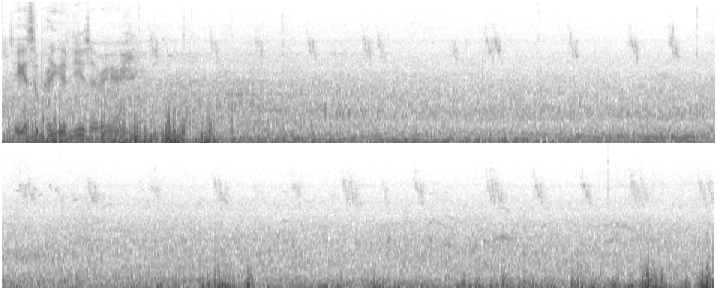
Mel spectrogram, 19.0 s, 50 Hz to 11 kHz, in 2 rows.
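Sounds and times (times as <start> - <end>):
small birds chirping: 0.2 - 19.0.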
